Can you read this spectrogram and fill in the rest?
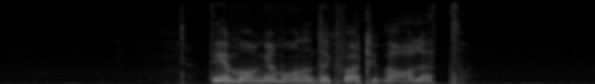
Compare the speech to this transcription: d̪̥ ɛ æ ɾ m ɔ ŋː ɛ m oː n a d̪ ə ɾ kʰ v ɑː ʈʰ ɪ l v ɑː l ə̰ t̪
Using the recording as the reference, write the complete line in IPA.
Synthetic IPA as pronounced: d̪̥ ɛ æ ɾ m ɔ ŋː a m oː n a d̪ ə ɾ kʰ v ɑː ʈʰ ɪ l v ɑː l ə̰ t̪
